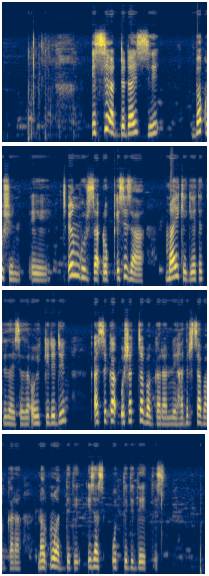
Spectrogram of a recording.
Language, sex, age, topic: Gamo, female, 18-24, government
